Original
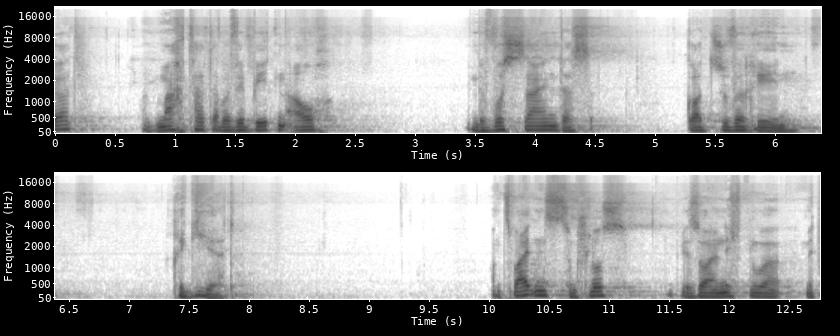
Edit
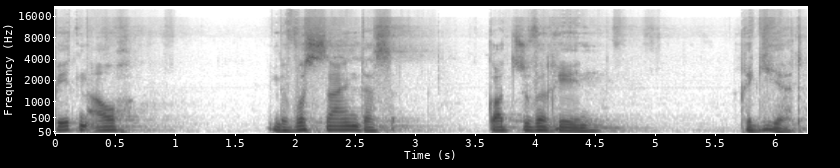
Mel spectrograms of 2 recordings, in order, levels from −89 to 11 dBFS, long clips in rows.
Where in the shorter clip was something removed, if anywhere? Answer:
none

